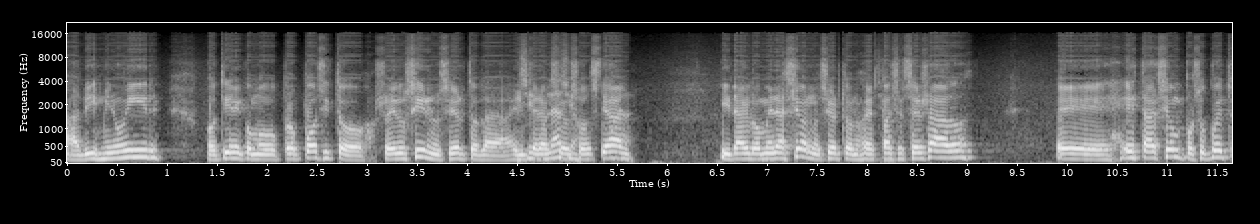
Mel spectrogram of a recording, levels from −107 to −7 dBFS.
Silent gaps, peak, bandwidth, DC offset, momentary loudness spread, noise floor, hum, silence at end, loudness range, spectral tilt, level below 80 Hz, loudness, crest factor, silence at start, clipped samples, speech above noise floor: none; -8 dBFS; 16.5 kHz; under 0.1%; 4 LU; -51 dBFS; none; 0 s; 1 LU; -5.5 dB/octave; -58 dBFS; -20 LUFS; 12 dB; 0 s; under 0.1%; 32 dB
